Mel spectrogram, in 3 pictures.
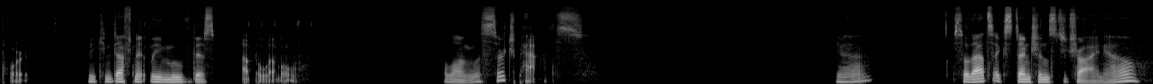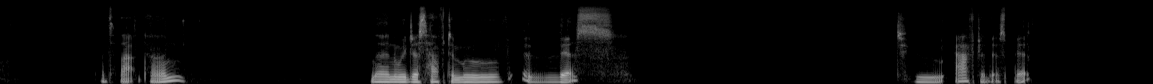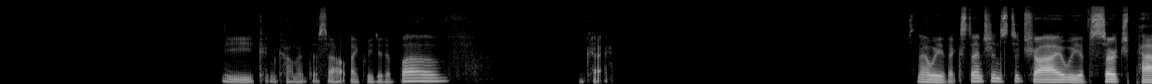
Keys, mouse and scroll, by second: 0.1 ctrl+n, 0.6 ctrl+space, 0.6 ctrl+p, 0.8 ctrl+p, 0.9-1.5 ctrl+p, 2.4 ctrl+w, 2.4 ctrl+p, 2.6 ctrl+p, 2.7 ctrl+p, 2.8 ctrl+p, 2.9 ctrl+p, 3.2 ctrl+p, 4.3 ctrl+o, 4.3 ctrl+y, 4.9 ctrl+y, 5.3 ctrl+space, 5.3-6.1 ctrl+p, 6.3 Tab, 6.5 ctrl+n, 7.6 ctrl+s, 7.7-8.4 ctrl+n, 9.7-10.4 ctrl+n, 10.5 ctrl+e, 10.8 ctrl+n, 11.0 ctrl+k, 11.5 ctrl+k, 11.9 ctrl+s, 12.8 ctrl+n, 12.9 ctrl+e, 13.0 ctrl+n, 13.1 ctrl+n, 13.5 ctrl+s, 13.6 ctrl+a, 13.8 ctrl+space, 13.8 ctrl+e, 13.9 ctrl+n, 14.0 ctrl+n, 14.2 ctrl+n, 14.4 ctrl+g, 14.5-15.2 ctrl+n, 15.5 ctrl+p, 15.7 ctrl+p, 15.7 ctrl+e, 15.8 ctrl+p, 15.9 ctrl+n, 16.1 ctrl+n, 16.2 ctrl+n, 16.3 ctrl+n, 16.5 ctrl+n, 16.7 ctrl+space, 16.8 ctrl+n, 17.2 ctrl+w, 17.4 ctrl+p, 17.6 ctrl+n, 18.1 ctrl+n, 18.2-18.8 ctrl+p, 19.0 ctrl+n, 19.3 scroll down 1, 19.3 ctrl+n, 19.9 ctrl+n, 20.0 ctrl+e, 20.2-21.0 ctrl+n, 21.8 ctrl+o, 21.9 ctrl+y, 22.4 ctrl+p, 22.4 Tab, 22.7 ctrl+a, 22.8 ctrl+k, 22.9 ctrl+p, 23.1 ctrl+p, 23.2 ctrl+p, 23.3 ctrl+e, 23.8 alt+b, 24.0 alt+b, 24.7 ctrl+k, 25.2 ctrl+/, 25.6 alt+f, 25.9 alt+b, 26.0 /, 26.4 ctrl+s, 26.7 ctrl+a, 27.1 ctrl+n, 27.2 ctrl+e, 27.2 ctrl+n, 27.7 ctrl+p, 28.1 ctrl+alt+b, 28.7 ctrl+alt+b, 29.4 ctrl+space, 29.5 ctrl+a, 29.7 ctrl+g, 29.7 ctrl+e, 29.9-30.6 ctrl+p, 30.9 ctrl+s, 31.1-32.3 ctrl+n, 32.8 ctrl+s, 33.6-34.1 scroll down 1, 34.1 click, 34.2 click.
